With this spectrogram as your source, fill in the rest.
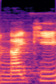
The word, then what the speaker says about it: Nike: he's the founder of Nike or Nike however you want to pronounce it it is so good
